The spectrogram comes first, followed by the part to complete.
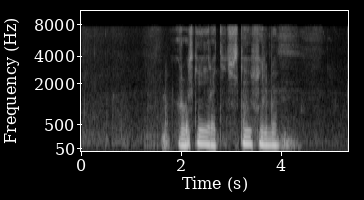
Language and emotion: Russian, neutral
